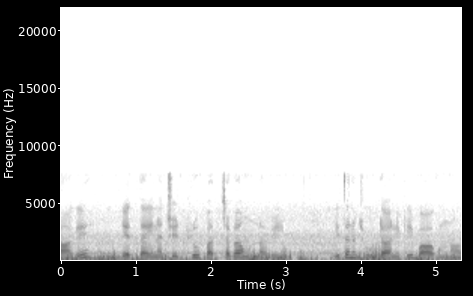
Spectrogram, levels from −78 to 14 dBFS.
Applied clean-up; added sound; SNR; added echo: none; none; none; none.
